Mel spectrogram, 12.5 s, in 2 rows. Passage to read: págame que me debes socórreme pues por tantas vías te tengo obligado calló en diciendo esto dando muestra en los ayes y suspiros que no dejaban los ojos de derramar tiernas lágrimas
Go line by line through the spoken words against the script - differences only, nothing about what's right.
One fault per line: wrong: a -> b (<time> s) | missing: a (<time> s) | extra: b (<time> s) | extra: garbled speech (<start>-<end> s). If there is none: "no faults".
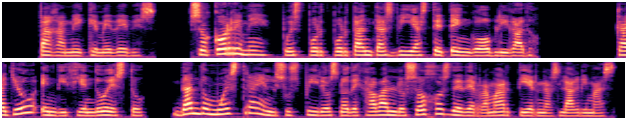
extra: por (3.2 s)
missing: los ayes (9.0 s)
missing: que (9.6 s)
